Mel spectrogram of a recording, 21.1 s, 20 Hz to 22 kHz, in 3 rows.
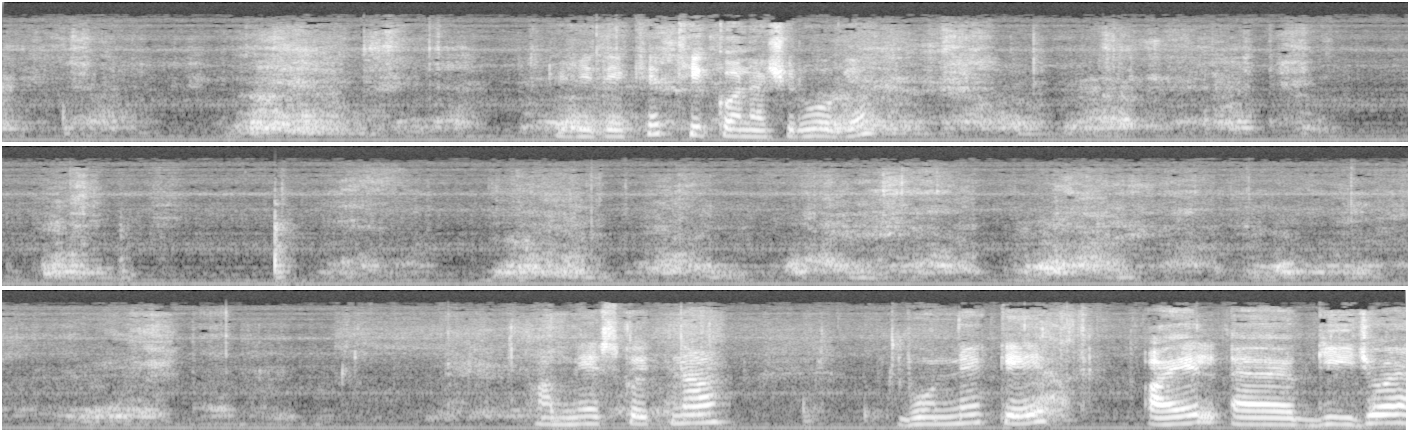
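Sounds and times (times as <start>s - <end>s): wooden spoon stirring thick paste: 0.0s - 21.0s.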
